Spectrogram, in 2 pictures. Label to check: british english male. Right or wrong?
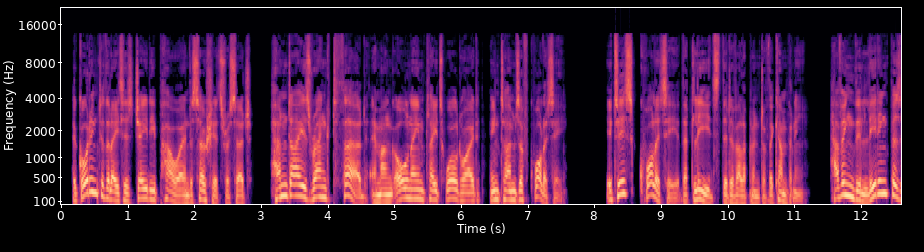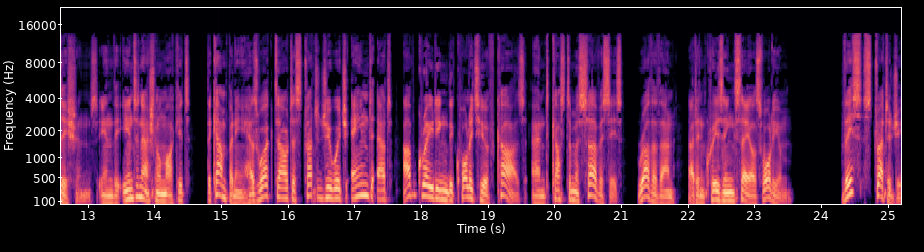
Right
